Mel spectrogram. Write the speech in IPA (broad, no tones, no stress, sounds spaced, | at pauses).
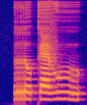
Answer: r o k æ v u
